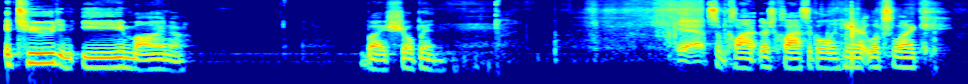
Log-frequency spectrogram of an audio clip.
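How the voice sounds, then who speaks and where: A man talks in a medium-pitched voice, casually and without a script. He rambles a little, thinking aloud and reading labels out as a collector showing off finds would. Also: slow, long pauses, slight background noise. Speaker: record collector showing a haul. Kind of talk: casual unscripted show-and-tell commentary.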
